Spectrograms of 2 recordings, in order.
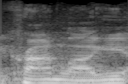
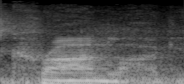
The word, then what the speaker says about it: Kronlage: So to my right, Kayla Benefil is here, and Stephanie Kronlage. I said it right, didn't I? You did, yeah. I've been practicing, Stephanie, ever since Nuria emailed me. I was like, it's Kronlage.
